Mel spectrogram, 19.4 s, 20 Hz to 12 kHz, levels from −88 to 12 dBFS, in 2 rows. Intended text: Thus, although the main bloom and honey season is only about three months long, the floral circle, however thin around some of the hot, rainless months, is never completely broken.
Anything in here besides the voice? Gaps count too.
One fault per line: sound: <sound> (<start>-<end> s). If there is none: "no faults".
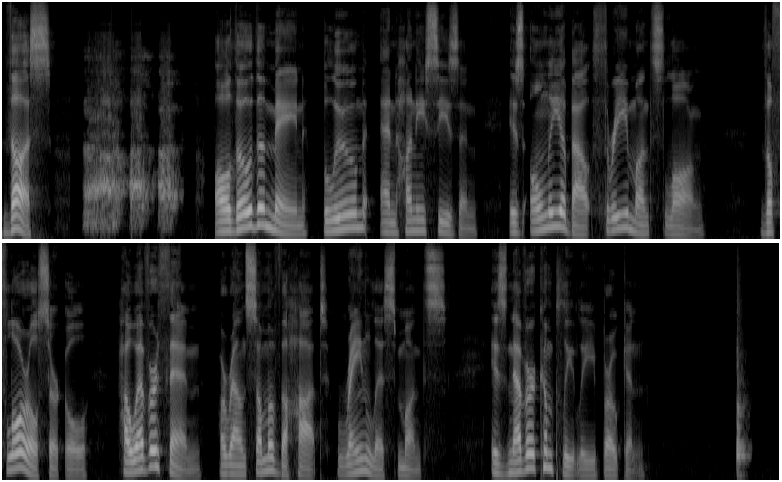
sound: laugh (1.0-2.3 s)
sound: tap (18.9-19.1 s)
